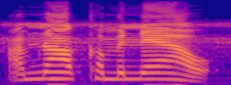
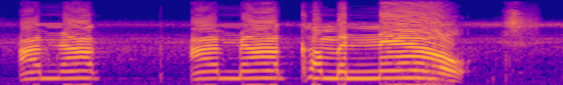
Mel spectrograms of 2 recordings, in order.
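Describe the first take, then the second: First: Said in the usual way. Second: Loud stubborn shout; loud refusal. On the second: Real, not acted. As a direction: shout it defiantly.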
